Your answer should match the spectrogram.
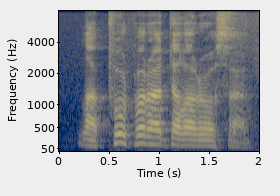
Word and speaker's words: La Púrpura de la Rosa: Well, let's talk a little bit about, and I hope I get this pronunciation correct, La Púrpura de la Rosa. – Bravissimo. – Is that good? – Very good. Perfect.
